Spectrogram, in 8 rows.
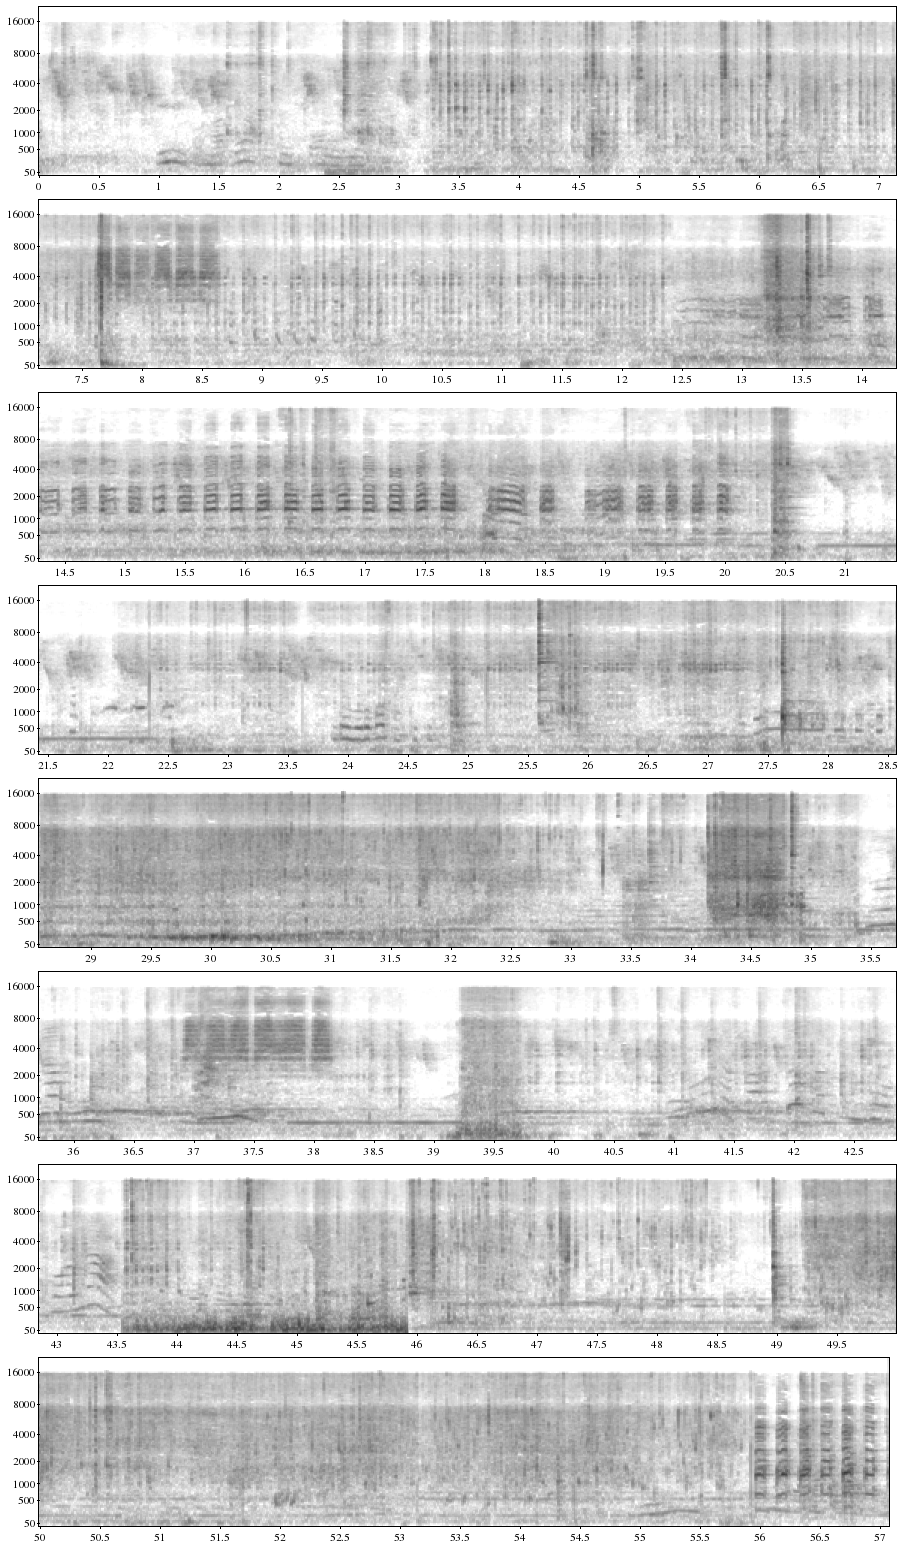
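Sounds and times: hens clucking: 2.7s - 21.0s, 23.9s - 38.9s, 55.9s - 57.0s.

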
